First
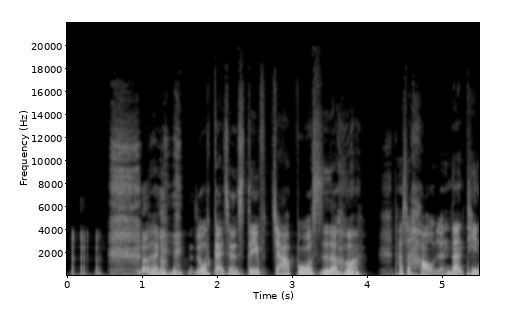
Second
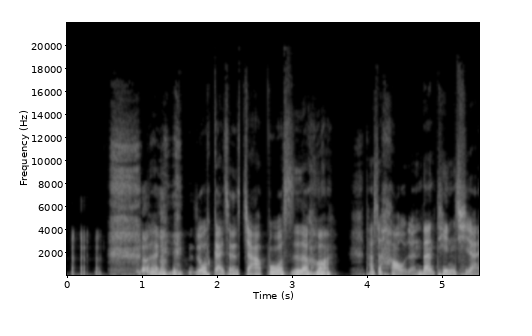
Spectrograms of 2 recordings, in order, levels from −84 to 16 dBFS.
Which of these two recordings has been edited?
second; 1 cut; at 2.3 s

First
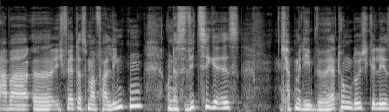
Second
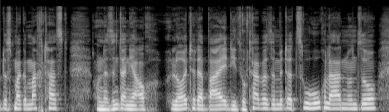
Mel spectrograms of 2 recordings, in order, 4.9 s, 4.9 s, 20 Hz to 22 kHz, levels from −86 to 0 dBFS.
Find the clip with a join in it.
second; 1 cut; at 3.1 s

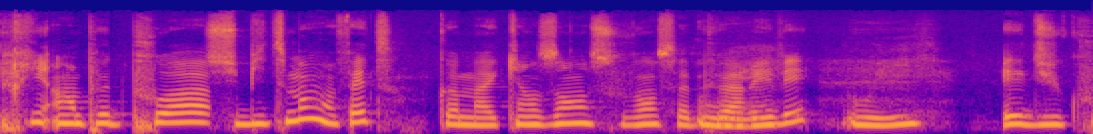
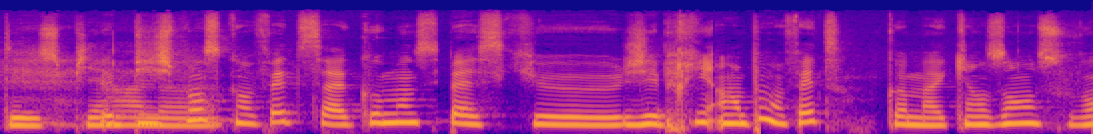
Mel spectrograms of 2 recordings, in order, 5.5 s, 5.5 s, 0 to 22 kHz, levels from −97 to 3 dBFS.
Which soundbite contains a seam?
second; 2 cuts; at 2.2 s, 3.8 s

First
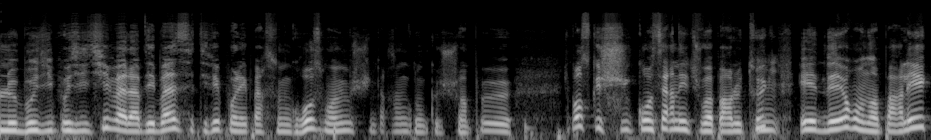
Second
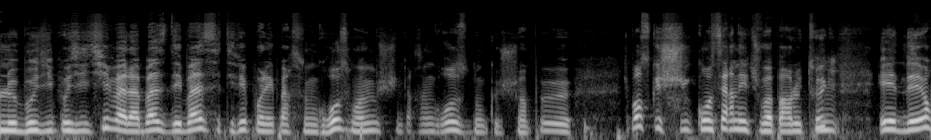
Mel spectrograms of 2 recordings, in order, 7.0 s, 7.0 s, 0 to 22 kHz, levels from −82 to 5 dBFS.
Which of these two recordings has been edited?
first; 3 cuts; at 1.1 s, 3.1 s, 5.9 s

